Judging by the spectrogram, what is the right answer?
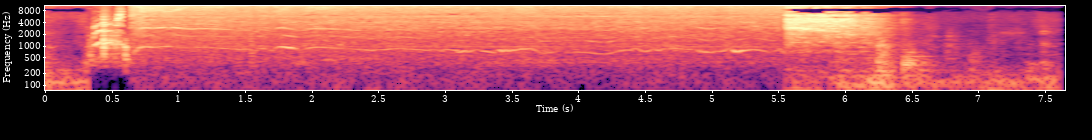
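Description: Handheld power grinder stripping rust from a steel axe head: it starts about half a second in, runs with a high whine that wavers as it bites into the metal, and cuts off after about five seconds.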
